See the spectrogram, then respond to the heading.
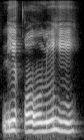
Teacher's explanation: لِقَوْمِهِ، واو ساکن سے پہلے لفظ پر زبر ہے تو واو لین ہے، اور واو لین جو ہے اس کی مقدار ہے ایک حرکت کے برابر، اس کو لمبا کریں گے۔ لِقَوْمِهِ، اور ہا کے نیچے کھڑی زیر ہے، اس کو بھی ایک حرکت کے برابر ہم لمبا کریں گے۔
